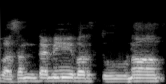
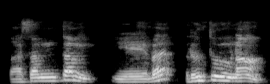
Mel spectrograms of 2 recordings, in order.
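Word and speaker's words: वसन्तम् एव ऋतूनाम्: சில பேர் இந்த மந்திரங்களை உச்சரிக்கும் பொழுது தவறாக உச்சரிக்கிறார்கள். அது எப்படியெல்லாம் என்று நிறைய பேர் பாட கேட்டிருக்கிறோம். சமிதோ யஜதி வசந்தமே வர்த்தூனாம் அப்படின்னும் பொழுது வசந்தமே அப்படின்ற வசந்தம் ஏவ ரித்துனாம், அதாவது சமிதோ யஜந்தி வசந்தமே அப்படின்னு சொல்றார்.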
